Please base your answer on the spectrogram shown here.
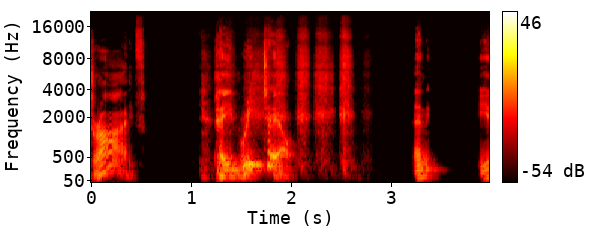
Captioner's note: chuckles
